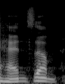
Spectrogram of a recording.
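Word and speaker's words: handsome: या यहाँ पर ये जो डी है ना, ये डी बेसिकली साइलेंट है, इसको पढ़ना ही नहीं है, ऐसा मान लेना है कि वो है ही नहीं, तो इसे पढ़ेंगे हैंडसम। यहाँ पर इनफ पढ़ते हैं, इनॉफ नहीं पढ़ते हैं।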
